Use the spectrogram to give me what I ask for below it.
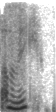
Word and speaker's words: Annemiek: It's perfect. It's Annemiek. Really.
